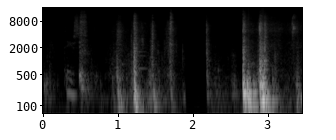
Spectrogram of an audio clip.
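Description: A door being closed close by: several soft clicks and rattles as it is handled, then a firmer thud as it shuts, followed by faint shuffling.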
